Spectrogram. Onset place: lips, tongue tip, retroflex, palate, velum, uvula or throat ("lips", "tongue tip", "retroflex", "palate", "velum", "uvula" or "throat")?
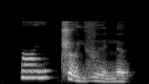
tongue tip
